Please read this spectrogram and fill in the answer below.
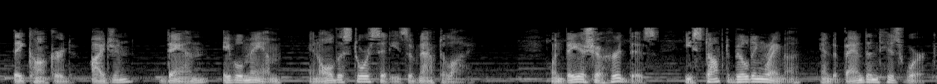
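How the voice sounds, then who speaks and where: Very deep, expressive male scripture narrator. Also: moderate pace, vocal fry. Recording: dull lo-fi sound, music behind. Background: music.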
